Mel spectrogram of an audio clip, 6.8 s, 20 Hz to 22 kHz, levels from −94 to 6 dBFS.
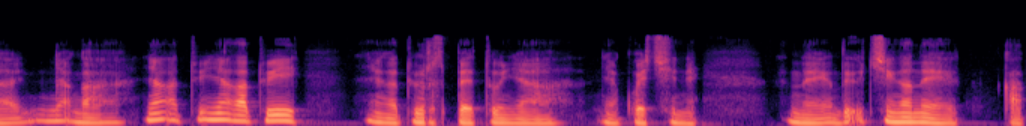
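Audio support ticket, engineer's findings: Findings: no fault found; the speech comes over the Bluetooth mSBC headset codec as expected, band-limited to about 7.7 kHz.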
